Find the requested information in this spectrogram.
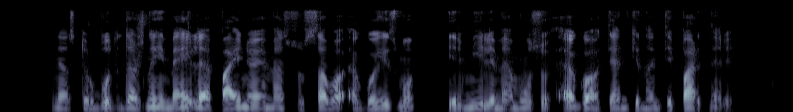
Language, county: Lithuanian, Šiauliai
